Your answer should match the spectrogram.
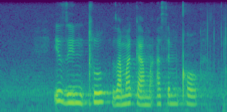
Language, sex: Zulu, female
